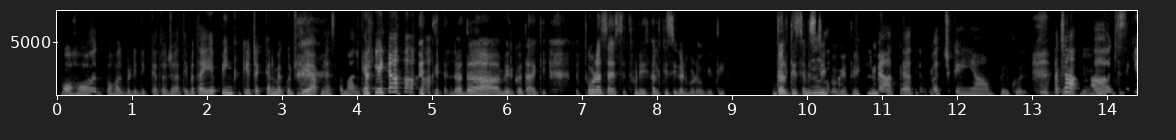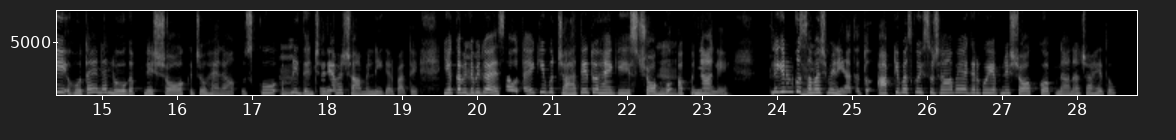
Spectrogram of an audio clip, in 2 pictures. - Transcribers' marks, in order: in English: "पिंक"; other background noise; chuckle; laughing while speaking: "दादा मेरे को था कि"; laughing while speaking: "कर लिया"; laugh; in English: "मिस्टेक"; laugh
- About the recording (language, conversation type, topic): Hindi, podcast, कौन-सा शौक आपकी ज़िंदगी बदल गया, और कैसे?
